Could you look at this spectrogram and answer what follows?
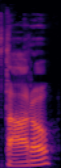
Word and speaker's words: tharo: Another one you can hear is, remember this word thero, pronounced thero by the Athenians, and for the Spartans the eta turns into an alpha and it's tharo.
